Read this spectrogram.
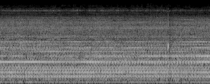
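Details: V8-swapped Mazda RX7, engine off: loud, steady electric whine of the fuel pump priming the new fuel system at constant pitch. Normal priming; no leaks after the fuel pressure gauge fitting, loose at first, was tightened.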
